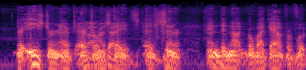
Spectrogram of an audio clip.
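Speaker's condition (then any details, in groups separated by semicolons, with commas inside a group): Laryngeal cancer; unable to eat or drink for past three years, all intake through feeding tube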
